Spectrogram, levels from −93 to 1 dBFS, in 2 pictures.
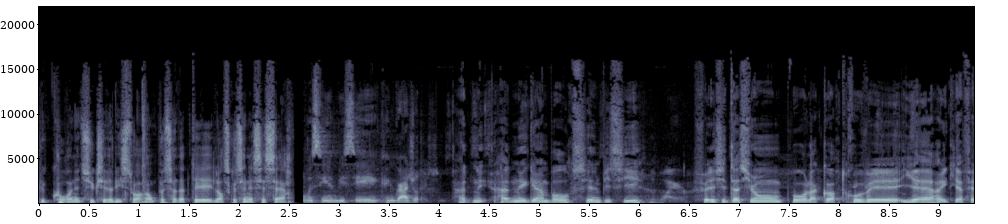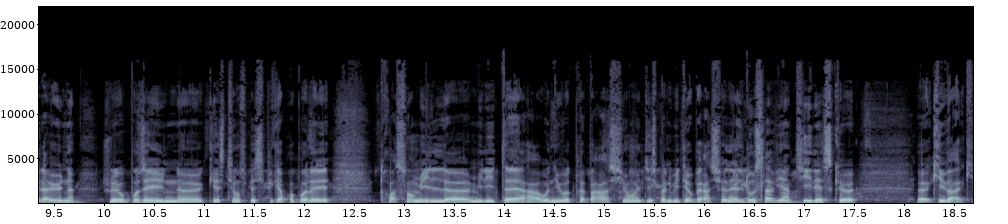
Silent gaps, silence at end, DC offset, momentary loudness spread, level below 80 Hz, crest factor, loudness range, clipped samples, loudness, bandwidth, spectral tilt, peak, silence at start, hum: none; 0 s; under 0.1%; 8 LU; -50 dBFS; 14 dB; 4 LU; under 0.1%; -27 LUFS; 16.5 kHz; -4.5 dB/octave; -12 dBFS; 0 s; none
